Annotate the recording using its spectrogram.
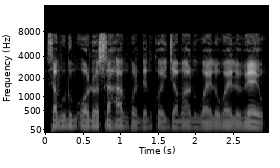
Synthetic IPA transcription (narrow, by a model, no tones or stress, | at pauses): sabuɗumʔɔɗɔsaɦaŋɡɔndɛnkɔɛd͡ʒamanuwajlɔwajlɔwɛjɔ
